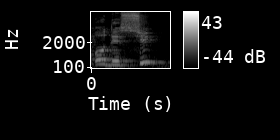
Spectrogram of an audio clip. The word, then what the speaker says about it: au-dessus: voulez essayer une taille au-dessus, certo? Atenção, tem biquinho mesmo, porque o som do U, tá? Tem que fazer assim com a boca mesmo.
